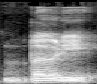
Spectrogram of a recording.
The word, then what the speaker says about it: Bodhi: Pronounce Bodhi as like body.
